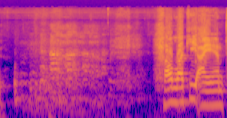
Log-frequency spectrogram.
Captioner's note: laughs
